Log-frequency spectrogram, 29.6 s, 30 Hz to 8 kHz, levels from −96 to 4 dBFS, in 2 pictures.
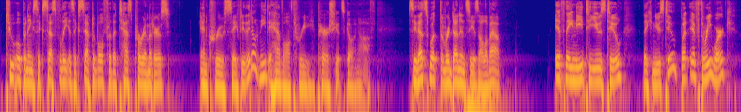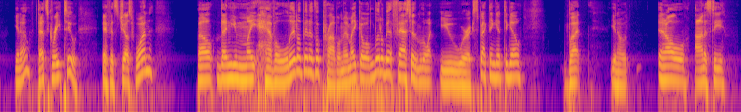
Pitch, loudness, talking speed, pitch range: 115 Hz, -18 LUFS, 170 wpm, 95-145 Hz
